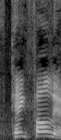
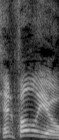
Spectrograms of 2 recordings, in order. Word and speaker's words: Tanfoglio: the Range rolling see tank tank folio not the g is silent ten folio witness stock to woohoo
